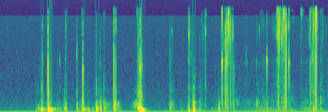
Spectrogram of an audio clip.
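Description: A single mascara brush with black plastic bristles, held by fingers with long dark nails, is rubbed and scratched along the capsule of a hollow perforated metal mesh microphone grille. Irregular, short brushing strokes produce soft, low, muffled thumps mixed with bright, crackly scratches, each dying away almost at once into quiet.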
